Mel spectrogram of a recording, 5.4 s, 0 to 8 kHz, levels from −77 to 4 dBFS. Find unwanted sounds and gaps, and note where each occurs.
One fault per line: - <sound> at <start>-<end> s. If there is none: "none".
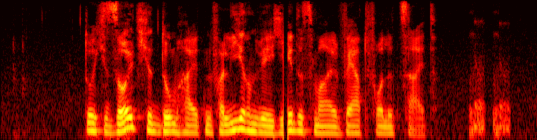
- dropout at 2.8-2.9 s
- laugh at 4.7-5.1 s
